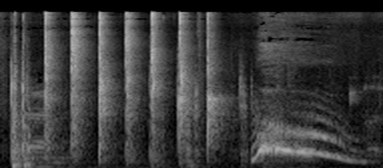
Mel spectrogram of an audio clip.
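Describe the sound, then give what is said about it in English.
A man claps about eight sharp hand claps in a steady, fairly quick rhythm, loud, followed by a drawn-out yell from him that rises and then slides downward. “I don't know why the guy who's not good at fantasy is clapping and yelling over there.”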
